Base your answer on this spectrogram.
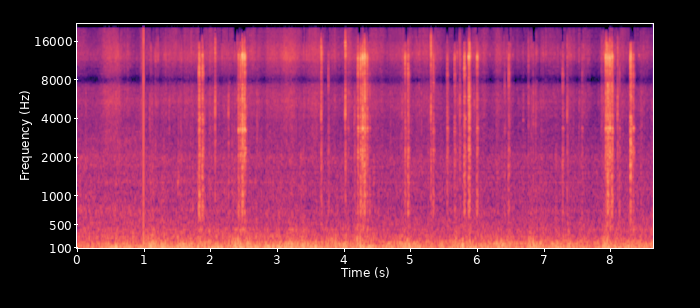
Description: My 2013 Hyundai Sonata was having big rattling noises every time i would go over a bump, or steer too suddenly. IT turns out there was a plastic steering coupler that needed to be replaced.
